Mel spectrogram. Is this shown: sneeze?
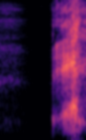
yes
